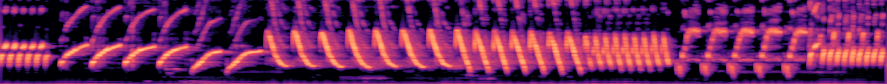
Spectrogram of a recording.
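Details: Canary master song for training other canaries: looping upward-curving whistles, then rapid sweeping notes that speed up into a fast trill, sharp falling strokes, and a closing buzzy roll.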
